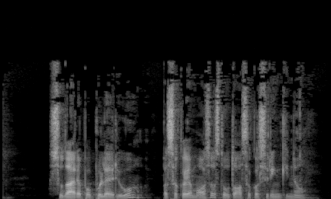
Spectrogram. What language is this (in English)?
Lithuanian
